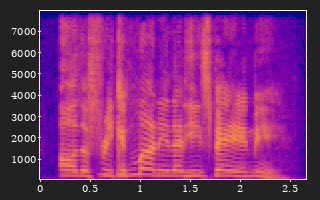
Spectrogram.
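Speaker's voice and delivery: bad fake Jamaican accent. Quoting DJ's line back to the others: DJ's bad wannabe Jamaican accent. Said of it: "With that bad wannabe Jamaican accent that DJ had".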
